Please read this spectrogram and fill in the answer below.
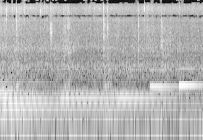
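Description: Oil sizzling and crackling as battered spinach fritters deep-fry in a kadhai, under background music of slow, held notes.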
